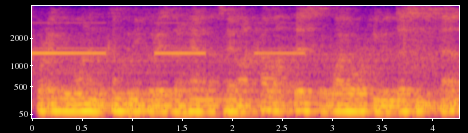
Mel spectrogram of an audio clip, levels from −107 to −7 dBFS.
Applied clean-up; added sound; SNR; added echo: none; Alarm; 14 dB; reverberation time 1.1 s.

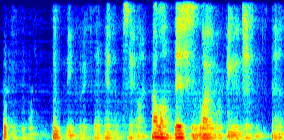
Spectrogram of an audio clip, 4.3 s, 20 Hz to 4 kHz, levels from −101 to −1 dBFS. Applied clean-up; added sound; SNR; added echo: neural mask model DeepFilterNet 3.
